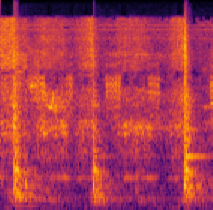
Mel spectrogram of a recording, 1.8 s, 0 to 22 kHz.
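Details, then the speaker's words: Craftsman LT1000 tractor, 17 hp engine run low on oil, being turned over: three heavy, hollow thunks about every 0.7 seconds with no firing; thrown connecting rod, oil thick like tar and well below proper level. "hear that hard thunk uh she has a throne rod and let me show you why she threw the rod look at that oil it's tar and it's got a lot less than it should have in it"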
